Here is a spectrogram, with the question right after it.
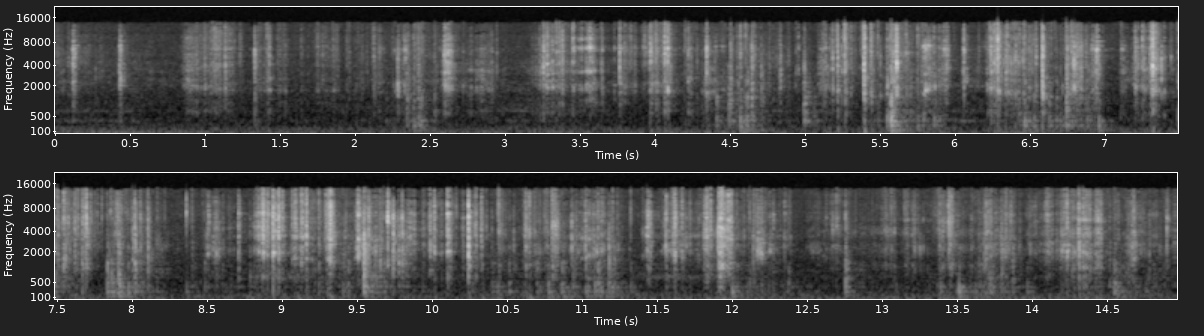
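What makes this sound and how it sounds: A solid chunk of yellow bar soap is held in the hand and carved and crumbled with a teal-handled knife. Dense, bright scraping and crisp crumbling ticks come in quick irregular bursts, with little low-end weight. The flakes break away in short, dry crackles throughout.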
